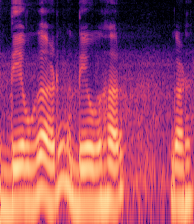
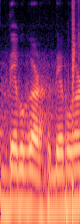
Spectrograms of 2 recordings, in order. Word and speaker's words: देवगढ़: देवघर what is देवघर I don't think it's देवघर इट इज देवगढ़ आम कहूँ ताकू ना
